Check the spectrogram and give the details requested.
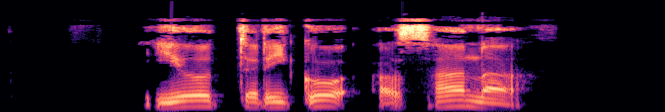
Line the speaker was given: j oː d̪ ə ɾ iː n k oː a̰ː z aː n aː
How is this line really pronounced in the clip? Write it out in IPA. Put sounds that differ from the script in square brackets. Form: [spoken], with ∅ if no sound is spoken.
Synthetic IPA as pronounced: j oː [t̪] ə ɾ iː [∅] k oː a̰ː [s] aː n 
